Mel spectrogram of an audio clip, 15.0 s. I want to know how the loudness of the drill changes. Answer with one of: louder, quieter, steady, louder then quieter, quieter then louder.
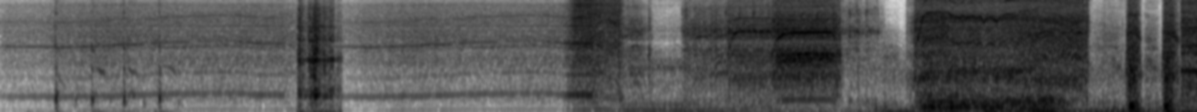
louder.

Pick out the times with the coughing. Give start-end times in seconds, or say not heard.
0.7-2.3, 12.2-13.2.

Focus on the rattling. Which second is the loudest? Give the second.
4 s.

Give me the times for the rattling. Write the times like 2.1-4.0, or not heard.
3.7-4.3, 8.5-11.1.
